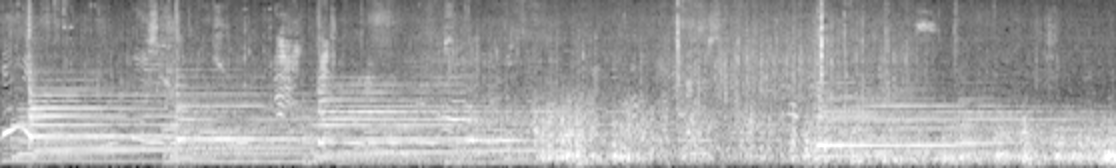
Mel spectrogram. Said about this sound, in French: Donc arrivé sous l'orage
